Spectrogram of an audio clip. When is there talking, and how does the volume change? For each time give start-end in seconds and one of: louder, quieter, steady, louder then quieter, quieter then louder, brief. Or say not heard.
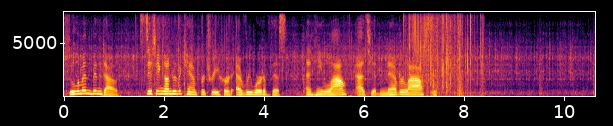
0.0-7.5 steady.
